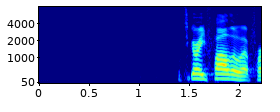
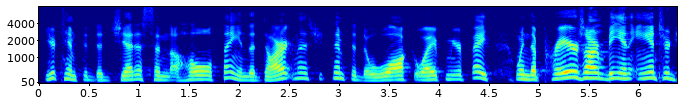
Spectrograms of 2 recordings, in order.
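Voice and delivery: normal talking voice

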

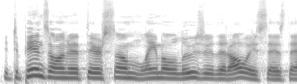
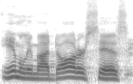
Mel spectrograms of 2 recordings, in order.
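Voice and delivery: ordinary talk

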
